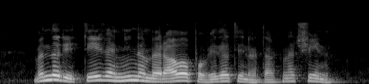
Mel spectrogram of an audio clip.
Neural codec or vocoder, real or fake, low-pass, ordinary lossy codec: codec, 16 kHz, 8 kbps, FunCodec, trained on Chinese and English, 25 frames a second; fake; 7.2 kHz; none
